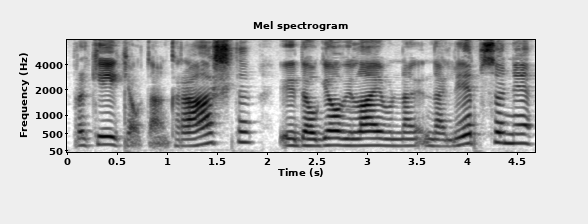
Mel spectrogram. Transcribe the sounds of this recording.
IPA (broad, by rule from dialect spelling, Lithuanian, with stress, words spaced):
prɐˈkʲeːɪkʲɛʊ tɐn ˈkrɑːʃtɐ ɪ dɐʊˈɡʲɛʊ ɪ ˈlˠɐɪʋɐ ˈnɐ nɐˈlʲeːpʲsʲoː ˈnʲeː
